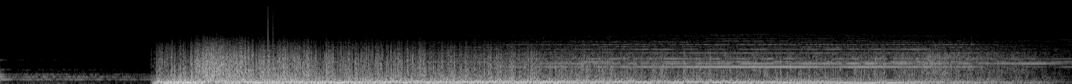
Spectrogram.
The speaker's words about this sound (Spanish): Había más calor, más potencia y se produjo una reacción descontrolada. En ese momento no se puede hacer nada. El reactor de la unidad 4 explota.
